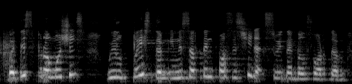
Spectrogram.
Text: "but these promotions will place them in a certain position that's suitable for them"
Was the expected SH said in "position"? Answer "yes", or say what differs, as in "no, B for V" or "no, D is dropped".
no, S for SH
